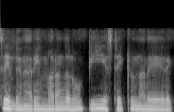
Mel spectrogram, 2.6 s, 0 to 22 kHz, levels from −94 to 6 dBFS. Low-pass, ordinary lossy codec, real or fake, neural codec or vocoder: none; none; fake; codec, 16 kHz, 1.1 kbps, Voila-Tokenizer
